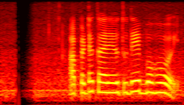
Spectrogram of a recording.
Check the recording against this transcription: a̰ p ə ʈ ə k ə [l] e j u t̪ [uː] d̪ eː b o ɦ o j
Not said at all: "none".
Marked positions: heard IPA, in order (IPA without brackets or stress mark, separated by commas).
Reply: ɾ, u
